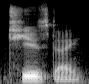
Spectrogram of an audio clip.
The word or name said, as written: tuesday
